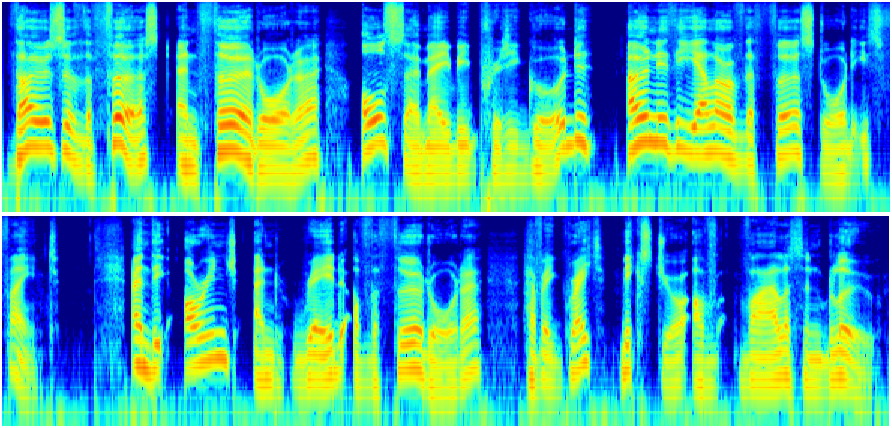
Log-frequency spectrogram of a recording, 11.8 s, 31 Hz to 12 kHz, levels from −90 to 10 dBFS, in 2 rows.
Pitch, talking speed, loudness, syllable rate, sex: 135 Hz, 195 wpm, -21 LUFS, 5.0 syllables/s, male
